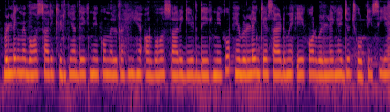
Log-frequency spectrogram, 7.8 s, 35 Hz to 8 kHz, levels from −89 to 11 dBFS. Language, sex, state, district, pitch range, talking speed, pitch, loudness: Hindi, female, Bihar, Saharsa, 220-225 Hz, 225 wpm, 220 Hz, -27 LUFS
